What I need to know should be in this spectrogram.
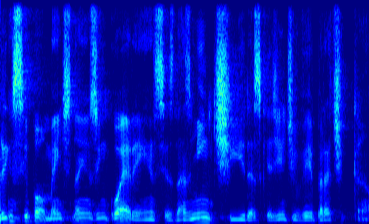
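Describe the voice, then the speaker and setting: This man speaks with a bright, sharp tone, vocal fry and very wide pitch swings. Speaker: bishop preaching. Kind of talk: sermon. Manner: slow, deliberate.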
